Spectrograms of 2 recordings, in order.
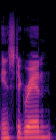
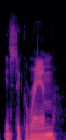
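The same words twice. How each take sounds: First: The final consonant sounds like an n. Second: The final consonant is a clear m. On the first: "I've been calling it Instagram like unironically" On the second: "m Instagram"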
